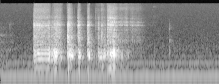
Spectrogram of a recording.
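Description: A man breathing out heavily and making wordless thinking sounds under his breath while trying to remember something, with a few sharp mouth clicks. A steady low electrical hum runs underneath.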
